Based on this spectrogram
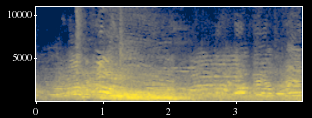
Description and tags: Soccer stadium Oehh 2
Field recording of a Dutch soccer match at the Cambuur Stadium in Leeuwarden Netherlands.
football, footballmatch, Field-recording, soccermatch, public, match, soccer, crowd, stadium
